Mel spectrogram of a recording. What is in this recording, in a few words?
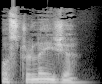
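"australasia", British English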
